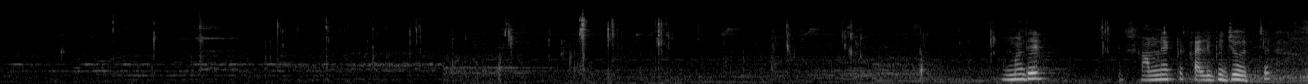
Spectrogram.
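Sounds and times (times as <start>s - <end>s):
chewing with wet mouth clicks: 0.6s - 10.0s, 11.0s - 11.2s.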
